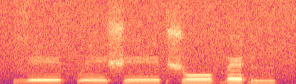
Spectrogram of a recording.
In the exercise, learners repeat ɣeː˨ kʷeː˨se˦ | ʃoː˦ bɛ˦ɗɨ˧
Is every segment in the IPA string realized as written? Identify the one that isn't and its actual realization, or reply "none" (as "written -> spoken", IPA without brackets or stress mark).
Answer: s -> ʃ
